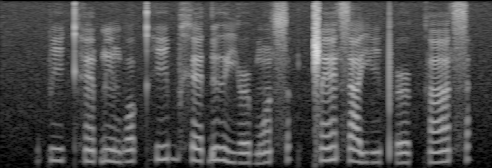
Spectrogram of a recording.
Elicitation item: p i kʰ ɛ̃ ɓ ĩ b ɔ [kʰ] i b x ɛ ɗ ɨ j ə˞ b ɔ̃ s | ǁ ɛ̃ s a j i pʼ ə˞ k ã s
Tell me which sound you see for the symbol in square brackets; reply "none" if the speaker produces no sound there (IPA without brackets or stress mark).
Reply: kʰ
